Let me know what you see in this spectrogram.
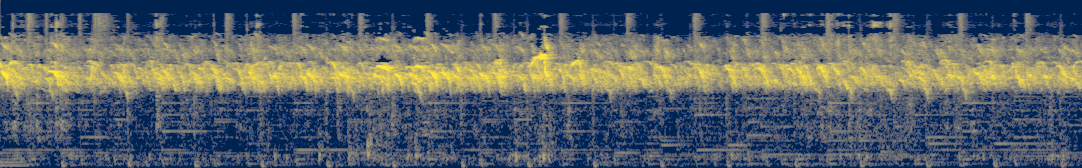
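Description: Dozens of newly arrived Cornish Cross broiler chicks peeping continuously: a dense chorus of short, high, overlapping falling chirps. Low knocks and rustling sound underneath.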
